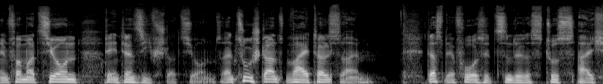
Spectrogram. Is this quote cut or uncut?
cut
